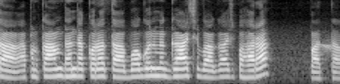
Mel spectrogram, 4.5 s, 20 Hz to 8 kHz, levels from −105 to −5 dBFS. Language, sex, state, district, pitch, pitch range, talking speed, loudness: Bhojpuri, female, Bihar, Muzaffarpur, 210 Hz, 195-215 Hz, 185 wpm, -17 LUFS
